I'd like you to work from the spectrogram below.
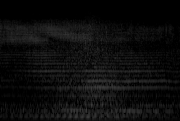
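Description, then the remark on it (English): A snowmobile engine heading this way drones, a steady, insect-like buzz holding an even pitch for a couple of seconds with no voices. “It's a snowmobile heading this way!”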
